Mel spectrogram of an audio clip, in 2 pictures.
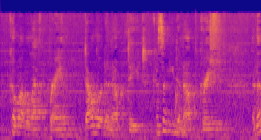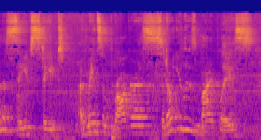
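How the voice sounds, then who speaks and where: Over noticeable background noise, a woman with a medium pitch speaks at a moderate pace, her pitch swinging very widely while her loudness stays very even. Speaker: slam poet. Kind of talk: slam poetry performance. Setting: live stage with microphone. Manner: intense, rhythmic.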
